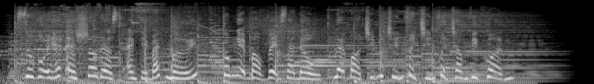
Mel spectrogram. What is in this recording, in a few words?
North Female, North Vietnamese; Head And Sholder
